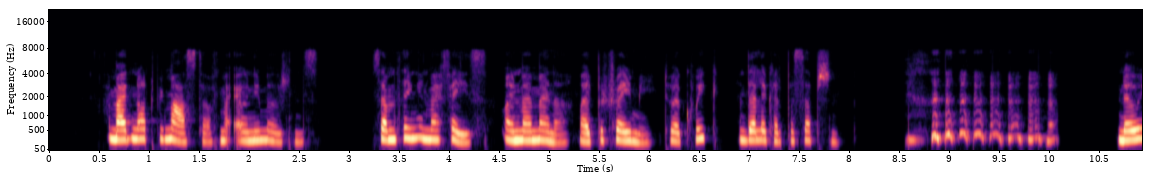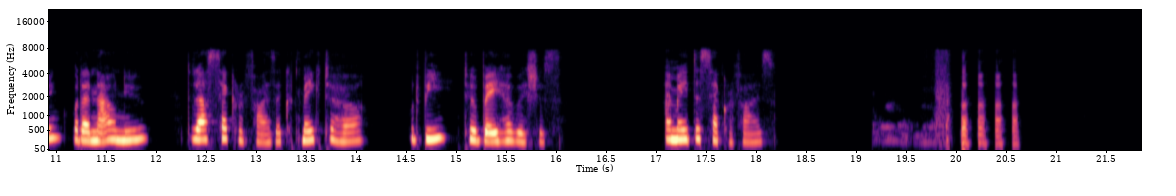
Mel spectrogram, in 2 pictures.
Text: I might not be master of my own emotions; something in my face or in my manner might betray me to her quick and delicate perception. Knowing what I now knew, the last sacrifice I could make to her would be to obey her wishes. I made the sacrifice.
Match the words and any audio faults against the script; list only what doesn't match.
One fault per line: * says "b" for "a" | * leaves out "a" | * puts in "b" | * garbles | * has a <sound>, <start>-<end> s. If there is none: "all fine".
* has a laugh, 8.6-10.1 s
* has a laugh, 19.2-20.7 s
